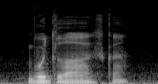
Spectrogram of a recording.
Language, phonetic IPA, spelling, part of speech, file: Ukrainian, [budʲ ˈɫaskɐ], будь ласка, phrase, Uk-будь ласка.ogg
- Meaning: 1. please 2. you're welcome 3. here you are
